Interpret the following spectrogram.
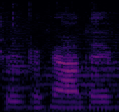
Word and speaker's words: Rubicante: name kogo kazio something the only one I'm sure of is rubicante who hasn't had his name introduced yet but I know it's rubicante because I looked up all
